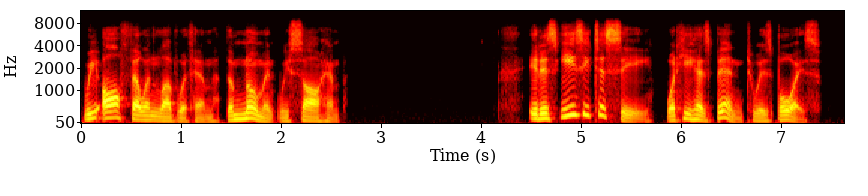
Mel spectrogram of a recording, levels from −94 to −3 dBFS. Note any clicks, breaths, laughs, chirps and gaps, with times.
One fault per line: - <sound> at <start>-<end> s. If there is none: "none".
none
